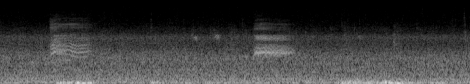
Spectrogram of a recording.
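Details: Hooded crow fledgling interacting with its feeding parent on the ground: two drawn-out, wavering, whining calls a couple of seconds apart, with low thumping handling or footstep noises and steady background rumble.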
